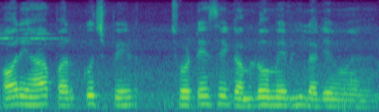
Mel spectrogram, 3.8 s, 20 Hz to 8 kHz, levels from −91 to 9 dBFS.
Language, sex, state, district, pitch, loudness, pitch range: Hindi, male, Uttar Pradesh, Lucknow, 155 Hz, -17 LUFS, 140-165 Hz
